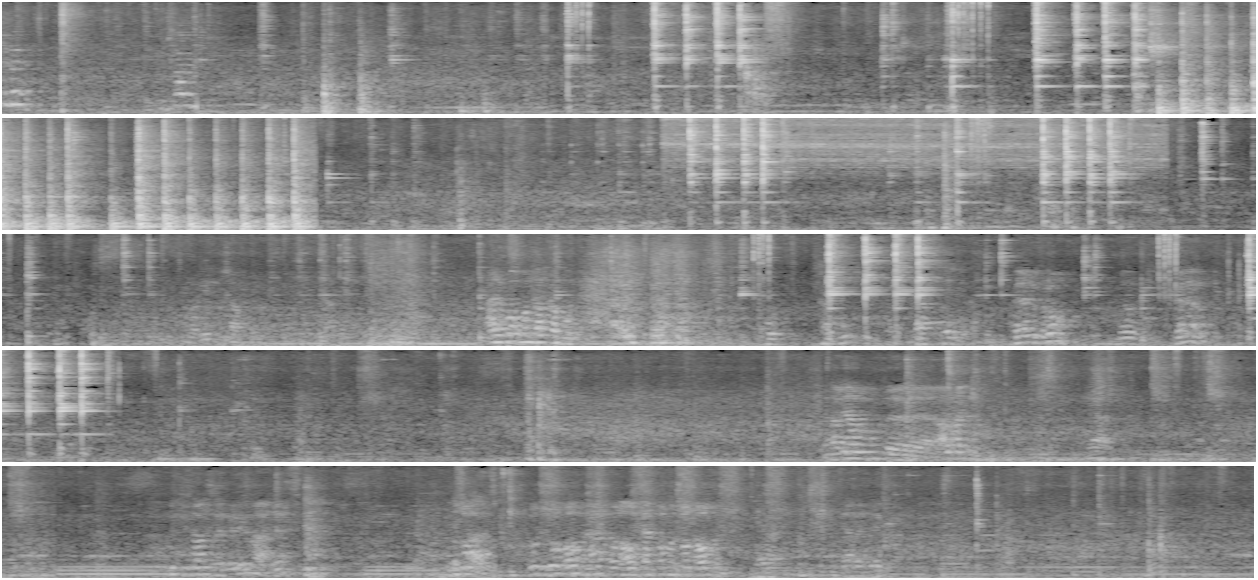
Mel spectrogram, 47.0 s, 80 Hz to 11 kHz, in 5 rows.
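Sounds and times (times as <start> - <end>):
ratchet wrench clicking: 4.2 - 5.6, 7.0 - 8.7, 13.8 - 18.6, 27.0 - 29.2
metallic clinks of tool on metal: 6.6 - 8.7, 13.4 - 15.4, 24.3 - 30.1.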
